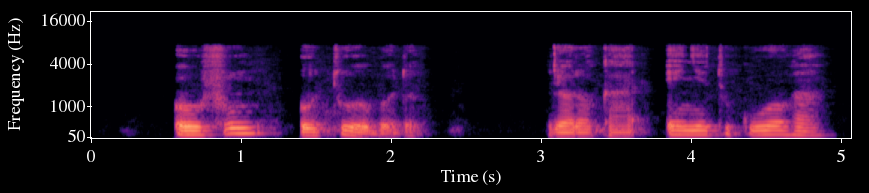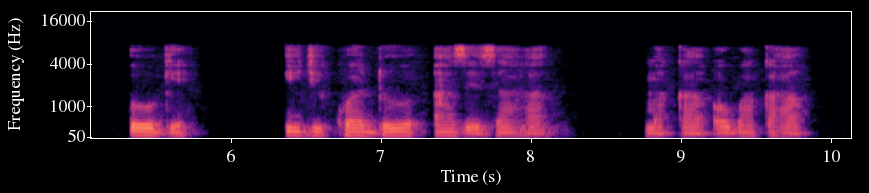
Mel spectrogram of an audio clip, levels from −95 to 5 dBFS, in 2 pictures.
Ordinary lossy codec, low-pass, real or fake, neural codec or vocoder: none; 7.2 kHz; real; none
